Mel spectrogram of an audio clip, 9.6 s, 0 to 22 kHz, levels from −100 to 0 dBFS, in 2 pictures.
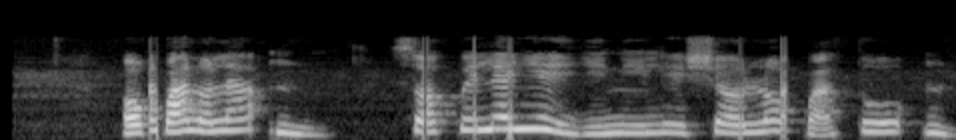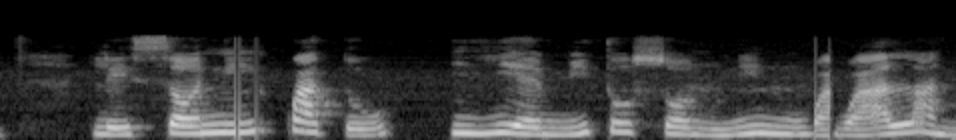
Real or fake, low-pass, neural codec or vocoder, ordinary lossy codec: real; 7.2 kHz; none; none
